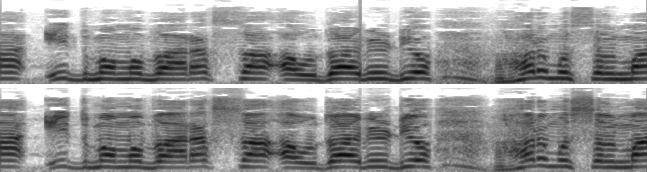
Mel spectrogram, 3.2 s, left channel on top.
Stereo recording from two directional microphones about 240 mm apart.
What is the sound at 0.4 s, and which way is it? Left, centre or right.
Speech, centre.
